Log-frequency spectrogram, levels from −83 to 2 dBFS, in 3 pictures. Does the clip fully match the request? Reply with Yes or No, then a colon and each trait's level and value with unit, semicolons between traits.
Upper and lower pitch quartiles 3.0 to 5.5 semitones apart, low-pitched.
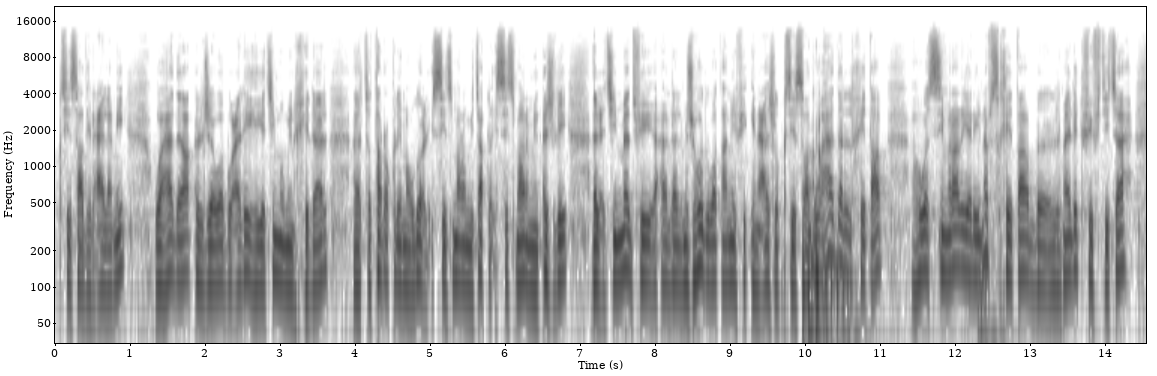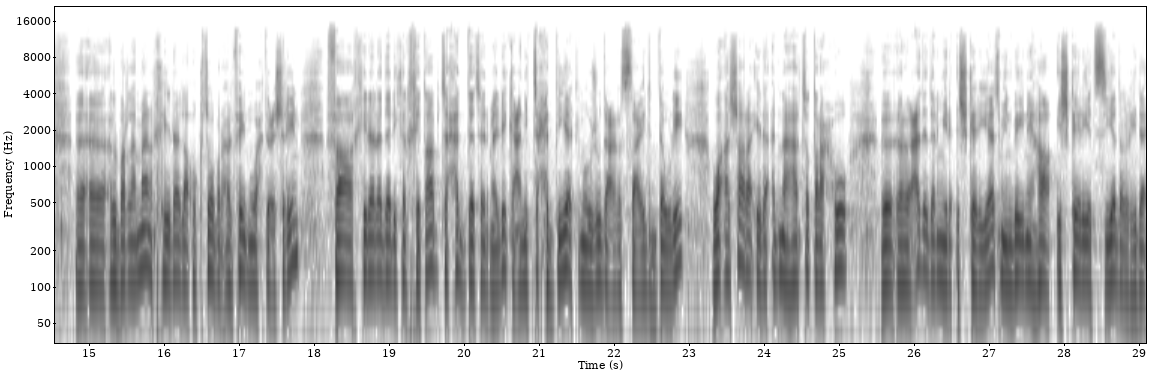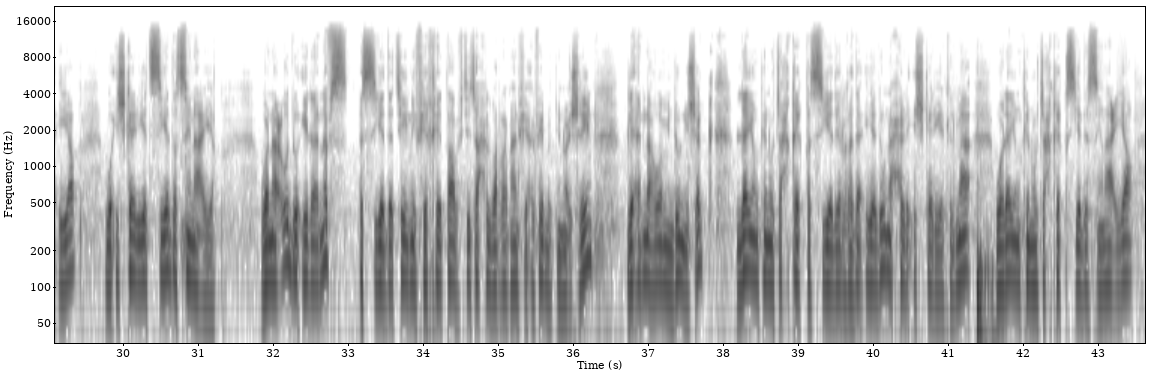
No: narrow, 2.5 semitones; low, 115 Hz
